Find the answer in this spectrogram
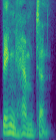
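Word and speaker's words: Binghamton: Um, let me just um pronounce the word Bingampton. Okay. Um, no P in it unlike the English and the other places.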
